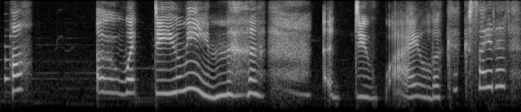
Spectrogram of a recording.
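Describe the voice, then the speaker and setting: An actress playing a proud, theatrical young woman who was once a deity, in an expressive video game performance. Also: very high-pitched, slow pace, no room sound, faint music behind, exaggerated voice. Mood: flustered.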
